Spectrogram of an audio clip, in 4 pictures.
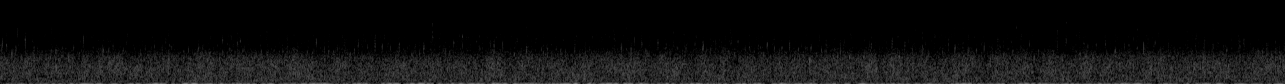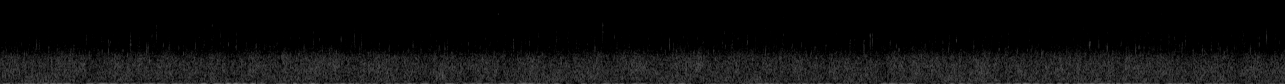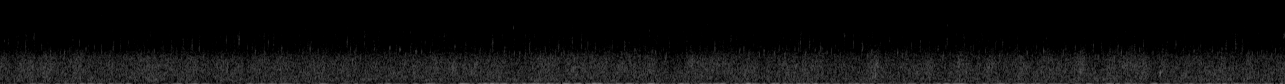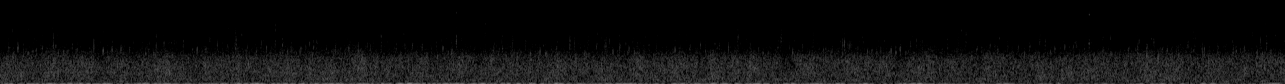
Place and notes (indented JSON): {
  "title": "Caldara di Manziana - Bigger spurt",
  "date": "2014-10-08 14:33:00",
  "description": "The biggest spurt in the background produces a lot of whiffs and splashes. Close to the recorder the mud produces a lot of tiny bubbles.\nThe audio has been cropped to eliminate plane's noises from the near airport.\nNo other modifications has been done.\nTASCAM DR100 MKII",
  "latitude": "42.09",
  "longitude": "12.10",
  "altitude": "255",
  "timezone": "Europe/Rome"
}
